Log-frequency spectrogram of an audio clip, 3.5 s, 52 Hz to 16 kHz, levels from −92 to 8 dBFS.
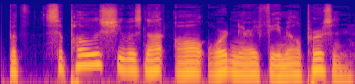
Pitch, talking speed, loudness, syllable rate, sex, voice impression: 120 Hz, 150 wpm, -15 LUFS, 5.3 syllables/s, male, masculine, middle-aged, slightly relaxed, powerful, slightly hard, raspy, cool, intellectual, calm, mature, reassuring, wild, lively, slightly kind, slightly modest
